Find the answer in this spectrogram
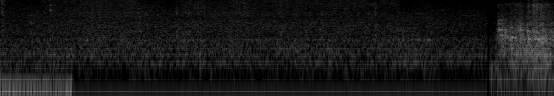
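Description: Stiff nylon-bristled brush scrubbing degreaser-soaked bicycle chainring teeth as the cranks are turned: a faint, steady scratchy rustle. A louder, short rustle comes near the end.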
